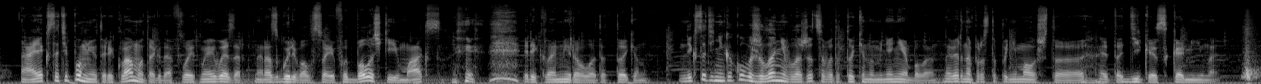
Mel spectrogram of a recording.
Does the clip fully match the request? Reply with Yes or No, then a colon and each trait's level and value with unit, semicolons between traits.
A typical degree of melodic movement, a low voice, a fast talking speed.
Yes: average, 4.0 semitones; low, 115 Hz; fast, 175 wpm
